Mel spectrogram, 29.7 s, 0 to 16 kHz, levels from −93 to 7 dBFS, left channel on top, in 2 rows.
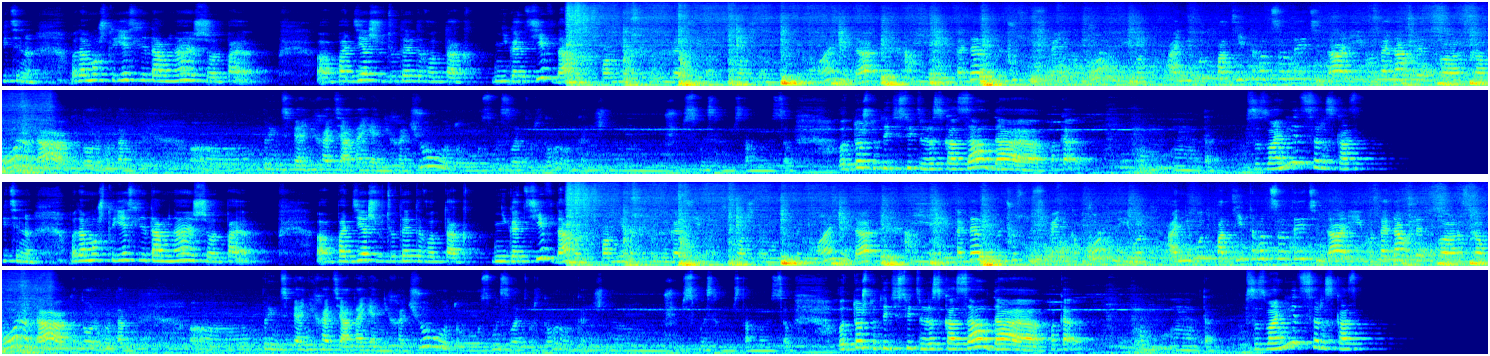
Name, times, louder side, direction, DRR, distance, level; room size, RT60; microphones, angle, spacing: voice 1, 0.0-2.5 2.8-4.6 4.9-25.7 26.1-27.0 27.3-28.4, right 3 dB, 90° right, 2 dB, 0.9 m, -39 dB
sound 1, 5.6-15.4, equal, ahead, 1.1 m, -34 dB
sound 2, 6.7-13.2, left 1 dB, 30° left, 0.7 m, -52 dB
Subway metro underground, 10.2-27.4, right 1 dB, 25° right, 1.2 m, -47 dB
3.5 x 2.9 x 3.4 m, 0.64 s
head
